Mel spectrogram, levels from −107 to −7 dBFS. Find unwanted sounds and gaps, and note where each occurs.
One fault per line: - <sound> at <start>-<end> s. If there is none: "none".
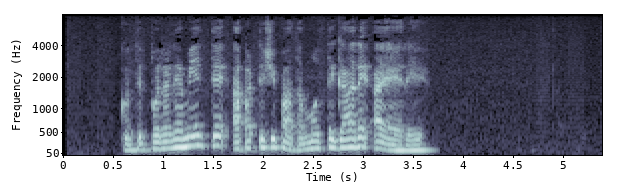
none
